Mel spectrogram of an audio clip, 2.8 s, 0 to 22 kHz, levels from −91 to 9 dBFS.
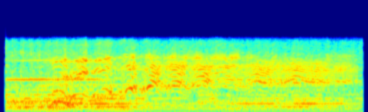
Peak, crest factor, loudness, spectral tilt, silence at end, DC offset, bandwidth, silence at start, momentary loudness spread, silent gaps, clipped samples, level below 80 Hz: -2 dBFS; 12 dB; -12 LUFS; -3 dB/octave; 0.05 s; 0.8%; 5.8 kHz; 0.05 s; 4 LU; none; under 0.1%; -44 dBFS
